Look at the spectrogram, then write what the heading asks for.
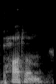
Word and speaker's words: POTM: Priestess of the Moon, similarly shortened to POTM, pronounced Potom.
